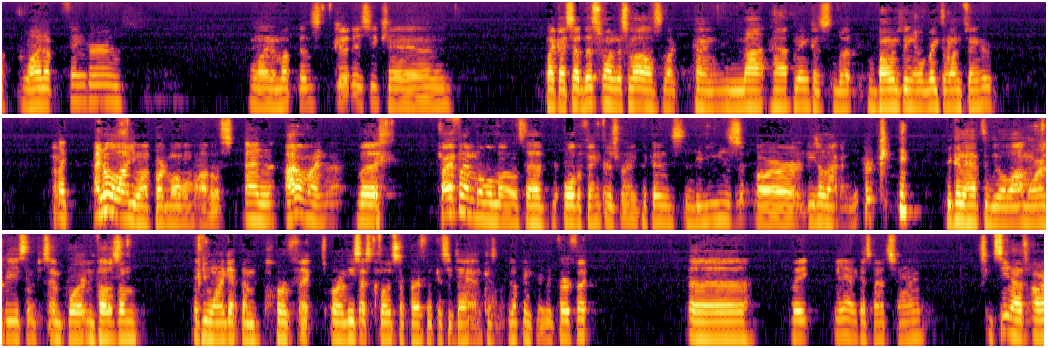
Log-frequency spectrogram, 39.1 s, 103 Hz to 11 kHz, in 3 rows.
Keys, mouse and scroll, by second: 0.5 g, 1.0-1.5 drag, 2.0 shift+middle click, 2.4 r, 4.1 s, 5.9 shift+middle drag, 6.8-7.1 middle drag, 7.7-8.1 middle drag, 8.8 click, 9.3 drag, 9.3 middle drag, 9.8 r, 10.5-10.8 drag, 10.5-10.8 middle drag, 11.2 shift+click, 11.3 middle drag, 11.5 shift+middle drag, 11.8 click, 12.2 r, 13.7 drag, 14.4 click, 14.7 shift+click, 15.2 r, 15.9 g, 16.8-17.2 drag, 17.4 s, 17.9-18.3 drag, 18.4 r, 19.2 drag, 19.6 r, 20.5-20.9 drag, 21.3 g, 22.3 click, 22.9 g, 24.7 g, 26.1 g, 28.3 KP_1, 29.1-29.7 drag, 30.6 click, 31.8 drag, 32.0-32.6 middle drag, 33.2 click, 33.4 middle click, 33.7 g, 34.1 middle click, 34.4 g, 35.0 s, 36.4 KP_1, 37.7 shift+drag.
